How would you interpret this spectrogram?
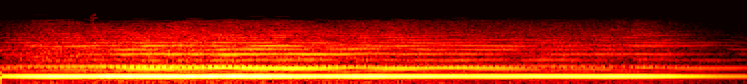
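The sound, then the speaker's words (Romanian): A single memorial siren in Jerusalem marking Holocaust Remembrance Day, as Israelis halt all activity, wails in one long, steady, sustained tone, loud and unbroken for the full few seconds before it starts to fade, with no voices present. “La Ierusalim, israelienii și-au oprit toate activitățile în restimpul în care o sirenă marca ziua amintirii Holocaustului.”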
